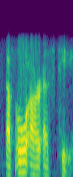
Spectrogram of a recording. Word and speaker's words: Forst: It's spelled differently than it actually sounds. His actual name is spelled F-O-R-S-T. It's pronounced Forst, like it's in Force the Door Open.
